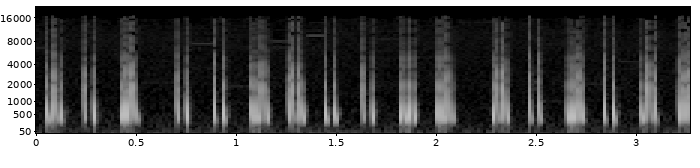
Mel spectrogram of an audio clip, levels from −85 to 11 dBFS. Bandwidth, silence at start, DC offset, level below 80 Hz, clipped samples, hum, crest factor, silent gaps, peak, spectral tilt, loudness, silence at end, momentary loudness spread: 17 kHz; 0.05 s; under 0.1%; -62 dBFS; under 0.1%; none; 18 dB; none; -2 dBFS; -3 dB/octave; -21 LUFS; 0 s; 3 LU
